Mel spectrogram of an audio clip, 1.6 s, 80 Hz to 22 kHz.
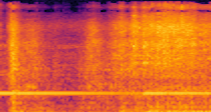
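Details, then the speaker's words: Ford F-150, cold start, nearly out of fuel, in neutral: uneven lumpy chug surging as it tries to hold idle, faint steady whistle above; rough running, and it has stumbled when moving for six months, cause unknown. "There it goes. Yeah, she's a bit chugging. She's about out of gas."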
